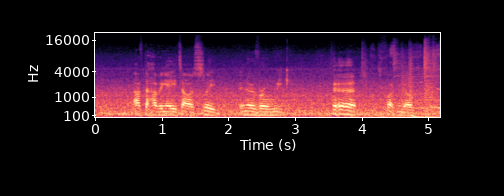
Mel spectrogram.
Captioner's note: laughs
